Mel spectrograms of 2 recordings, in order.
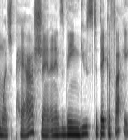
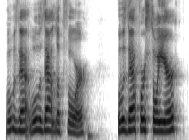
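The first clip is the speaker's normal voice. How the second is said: higher, louder demanding line; reading Sawyer's accusation; 7 semitones higher, 6 dB louder than usual. Acted. Player reading Sawyer's accusing question, indignant.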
